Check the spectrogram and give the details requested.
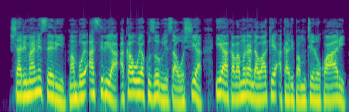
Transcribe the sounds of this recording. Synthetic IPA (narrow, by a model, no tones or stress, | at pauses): ʃaɾimaneseɾimambo̞eʔasiɾiaʔakaujakuzo̞rwisaɦo̞ʃiaije̞akaʋamuɾandawake̞ʔakaɾipamute̞ɾo̞kwaːɾi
